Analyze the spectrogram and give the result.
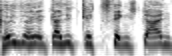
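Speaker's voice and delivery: put-on Long Island accent.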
